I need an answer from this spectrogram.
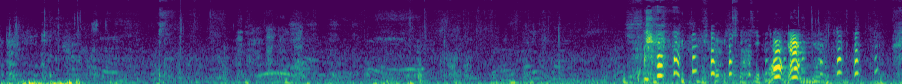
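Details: Siberian Husky visiting a friend's house, giving soft, wavering whine-like calls that bend up and down in pitch mid-clip, followed by louder clattering bursts near the end, with people talking throughout.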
